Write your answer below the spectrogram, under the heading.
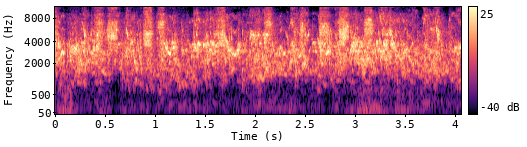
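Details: Chirping of Australian budgies: steady overlapping squawky chatter and high twitters filling the whole stretch, several birds calling at once.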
